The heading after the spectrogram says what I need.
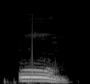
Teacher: प्लुत स्वर में लगभग तीन गुना समय लगता है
